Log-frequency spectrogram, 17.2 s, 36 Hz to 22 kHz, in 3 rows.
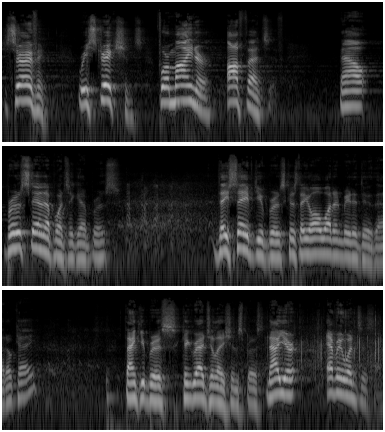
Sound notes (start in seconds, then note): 7.4 laughter; 15.1 applause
